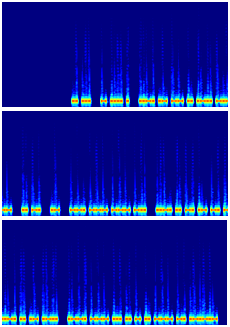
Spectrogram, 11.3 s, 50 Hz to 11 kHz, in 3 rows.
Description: Morse code, heard as a keyed tone, about 46 wpm, 700 Hz. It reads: IS THE FAMILY IN A GOOD FINANCIAL POSITION.
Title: Sentences from Top 1000 Words - Review Part 5 - 45wpm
